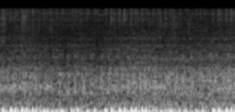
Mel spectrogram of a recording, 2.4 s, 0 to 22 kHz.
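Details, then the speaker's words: 2020 Indian Challenger Dark Horse on a test ride: a deep, lumpy V-twin rumble with uneven pulses and a loose clatter; right after setting off it felt like it would die, cause unknown. "That's interesting because right when I first started riding, it kind of felt like it was gonna die."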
